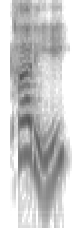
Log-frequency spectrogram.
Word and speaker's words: Kari: Kari, it's carry, but you say it like as if it were Spanish.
